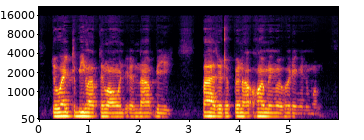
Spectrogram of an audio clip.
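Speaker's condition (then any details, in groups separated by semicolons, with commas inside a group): Cerebral palsy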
